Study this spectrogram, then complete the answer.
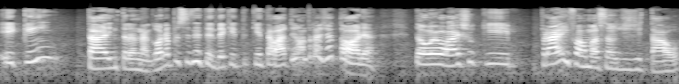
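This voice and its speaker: A woman with a high pitch and a bright, sharp tone speaks at a moderate pace, her pitch swinging very widely. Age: 30s. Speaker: social media manager. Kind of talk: podcast interview.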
